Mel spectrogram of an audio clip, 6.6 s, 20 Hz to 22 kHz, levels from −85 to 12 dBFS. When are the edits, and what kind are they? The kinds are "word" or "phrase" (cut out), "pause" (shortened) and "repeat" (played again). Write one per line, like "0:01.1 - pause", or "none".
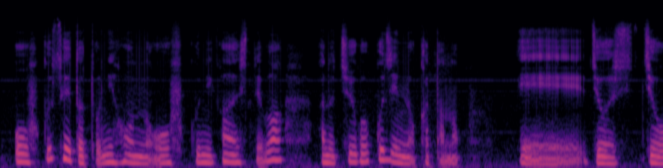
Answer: none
